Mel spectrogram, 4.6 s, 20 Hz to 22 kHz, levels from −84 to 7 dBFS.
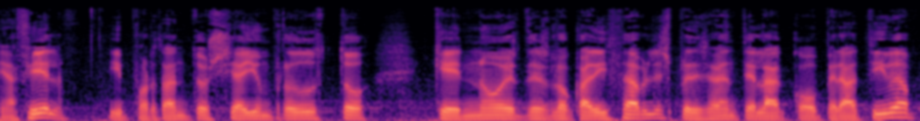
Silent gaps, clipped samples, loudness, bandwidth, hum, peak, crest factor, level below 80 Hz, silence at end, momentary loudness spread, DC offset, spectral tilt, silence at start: none; under 0.1%; -19 LUFS; 17 kHz; none; -2 dBFS; 16 dB; -44 dBFS; 0 s; 5 LU; under 0.1%; -6 dB/octave; 0 s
